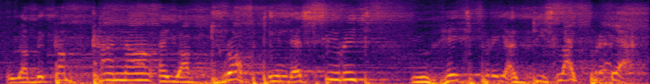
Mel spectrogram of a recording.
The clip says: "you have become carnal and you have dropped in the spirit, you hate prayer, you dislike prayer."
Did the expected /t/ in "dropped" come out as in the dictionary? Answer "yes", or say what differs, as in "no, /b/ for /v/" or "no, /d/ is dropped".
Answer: yes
